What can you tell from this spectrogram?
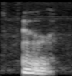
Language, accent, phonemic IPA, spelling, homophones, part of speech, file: English, Southern England, /ɜː/, err, ayr / Ayr / e'er / ere / eyre / heir, verb, LL-Q1860 (eng)-err.wav
- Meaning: 1. To make a mistake 2. To sin 3. to stray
